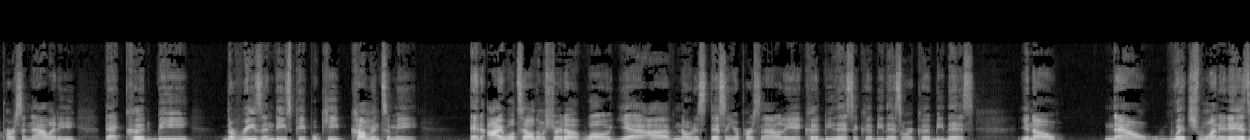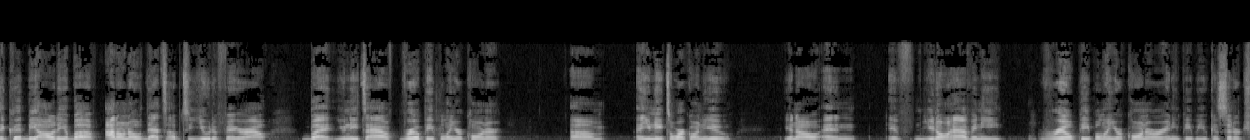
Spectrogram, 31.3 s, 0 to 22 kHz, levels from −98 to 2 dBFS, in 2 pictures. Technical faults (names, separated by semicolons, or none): none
